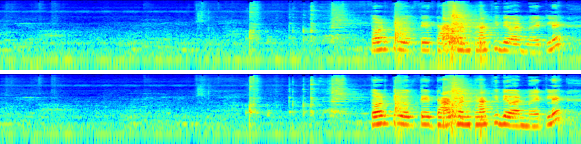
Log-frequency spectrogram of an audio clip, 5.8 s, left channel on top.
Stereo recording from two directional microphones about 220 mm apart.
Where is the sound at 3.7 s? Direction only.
40° right (ahead or behind).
